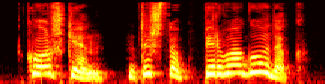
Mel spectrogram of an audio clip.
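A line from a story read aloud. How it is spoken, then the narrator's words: Firefighter's gruff bark. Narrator (Russian): рявкнул пожарный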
